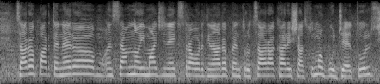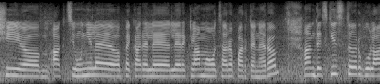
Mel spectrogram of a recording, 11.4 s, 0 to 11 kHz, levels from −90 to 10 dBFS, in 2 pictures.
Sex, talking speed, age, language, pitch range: female, 135 wpm, 30-49, Romanian, 225-255 Hz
